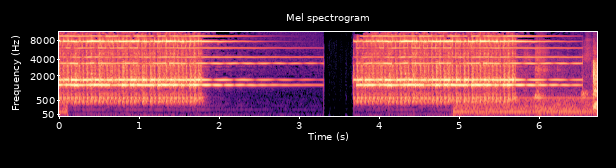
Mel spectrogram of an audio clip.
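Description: Old-style telephone bell ringing twice, each ring about two seconds long, with the bell tones ringing on briefly after each. A short click comes right at the end.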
